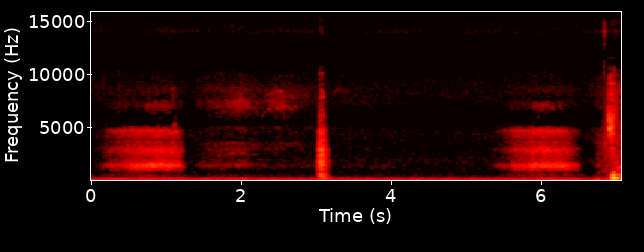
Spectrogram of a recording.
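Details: Sleeping Standard Poodle: two quiet, airy snoring breaths about five seconds apart with a couple of faint clicks; gentle, relaxed sleep snoring.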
